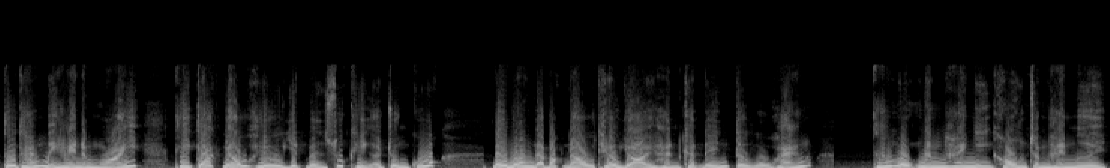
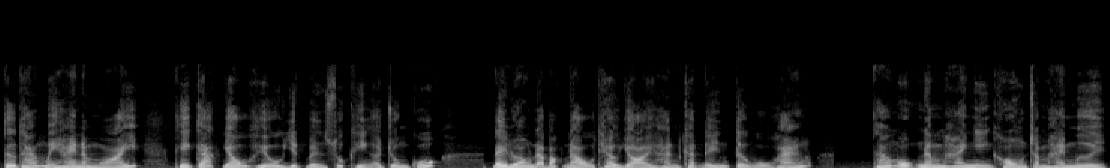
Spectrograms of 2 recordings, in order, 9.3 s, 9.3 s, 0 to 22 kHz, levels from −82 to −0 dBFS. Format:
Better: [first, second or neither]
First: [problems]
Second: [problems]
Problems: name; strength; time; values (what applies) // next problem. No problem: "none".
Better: second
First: distortion; heavy; 6 dB below the speech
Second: none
